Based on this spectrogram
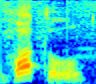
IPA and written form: bɒtl̩d (bottled)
